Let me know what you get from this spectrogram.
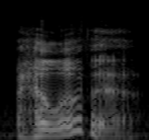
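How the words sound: It is said in a very high voice.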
